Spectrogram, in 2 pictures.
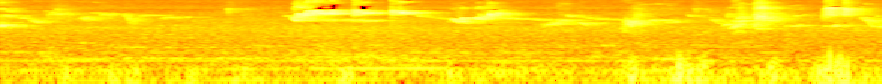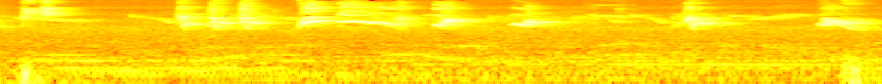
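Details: An orange-headed thrush sings a loud, harsh "rough-fill" song of varied scratchy chirps and clear notes in bursts every second or so, used to provoke other thrushes into responding, over a low background hum.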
